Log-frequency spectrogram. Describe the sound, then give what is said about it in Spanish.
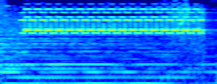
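A telephone rings with a rapid, trilling electronic warble, steady pulses repeating for about two seconds, fairly loud over a low background hum, with no one talking. The phone wakes M, who is in bed beside her husband. “El teléfono despierta a M que está en la cama junto a su marido.”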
